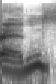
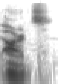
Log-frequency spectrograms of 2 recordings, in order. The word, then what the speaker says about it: Arens: It is pronounced Arens. It is Arens. If you actually want to pronounce it correctly, right. If you want to go with German, then it's Arens.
